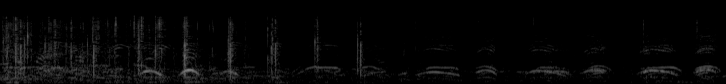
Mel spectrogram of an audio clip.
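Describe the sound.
Scattered, uneven applause from an audience, sharp claps mixed with crowd voices and calls; the clapping thins out after a few seconds while chatter continues.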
